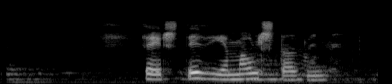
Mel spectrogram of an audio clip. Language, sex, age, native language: Icelandic, male, 10, Icelandic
